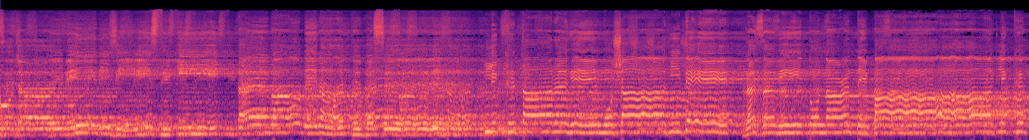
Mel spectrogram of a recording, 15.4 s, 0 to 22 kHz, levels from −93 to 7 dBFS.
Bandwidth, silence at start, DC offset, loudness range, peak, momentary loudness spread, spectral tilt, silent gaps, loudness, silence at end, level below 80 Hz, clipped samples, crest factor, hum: 17 kHz; 0 s; under 0.1%; 2 LU; 0 dBFS; 4 LU; -4 dB/octave; none; -12 LUFS; 0 s; -54 dBFS; under 0.1%; 12 dB; none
